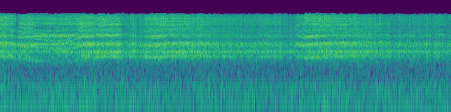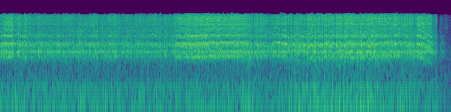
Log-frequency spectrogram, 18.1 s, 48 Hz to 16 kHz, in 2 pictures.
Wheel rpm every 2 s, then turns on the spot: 210, 230, 230, 230, 230, 230, 220, 220, 210.
none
